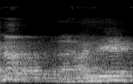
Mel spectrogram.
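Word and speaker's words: know: और ये भी एक पेट कानून है, तो समझ आ गई ना। मसलन के बाद एन आता है नो, यानी आप इसको नो पढ़ेंगे।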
